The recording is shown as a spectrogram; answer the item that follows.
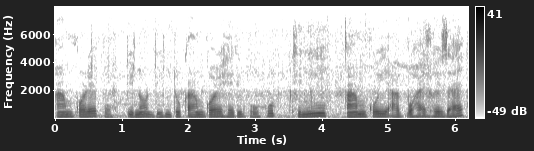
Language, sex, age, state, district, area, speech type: Assamese, female, 45-60, Assam, Dibrugarh, rural, spontaneous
